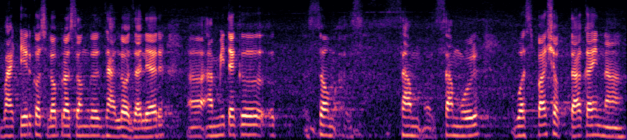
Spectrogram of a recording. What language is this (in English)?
Konkani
